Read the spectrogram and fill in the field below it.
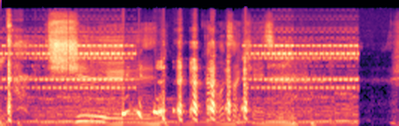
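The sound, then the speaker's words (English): A telephone rings with a steady electronic tone and a quick run of sharp pulsing chirps, fairly loud, over a low droning background, then cuts off abruptly near the end. “Look at that phone.”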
